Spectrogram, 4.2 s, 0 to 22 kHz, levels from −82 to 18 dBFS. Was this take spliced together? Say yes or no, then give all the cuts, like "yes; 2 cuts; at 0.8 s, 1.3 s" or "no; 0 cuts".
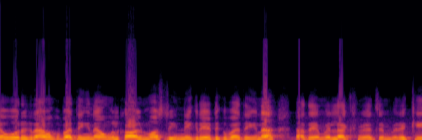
yes; 1 cut; at 3.0 s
